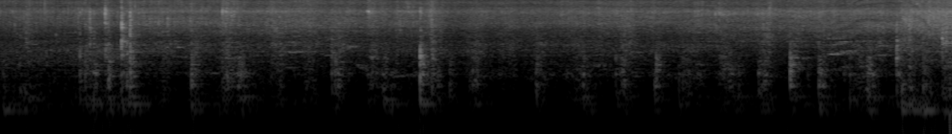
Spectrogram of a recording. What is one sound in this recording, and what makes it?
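A wooden spatula scrapes and clatters against a metal pan.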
